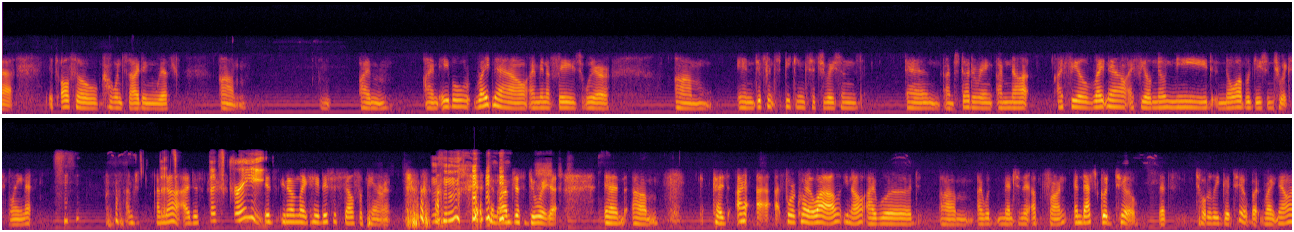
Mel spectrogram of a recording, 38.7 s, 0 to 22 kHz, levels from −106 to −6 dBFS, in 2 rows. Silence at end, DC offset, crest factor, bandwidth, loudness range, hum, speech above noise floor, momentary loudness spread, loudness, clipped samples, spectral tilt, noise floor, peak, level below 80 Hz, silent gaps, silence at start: 0 s; under 0.1%; 26 dB; 8 kHz; 13 LU; none; 32 dB; 17 LU; -26 LUFS; under 0.1%; -5 dB/octave; -57 dBFS; 0 dBFS; -62 dBFS; none; 0 s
